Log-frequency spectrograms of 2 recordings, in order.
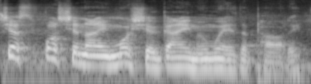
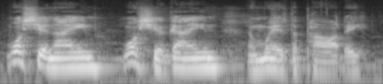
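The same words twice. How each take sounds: First: Smooth cheesy chat-up line, dropping lower at the end; a second go at the cheesy pickup line. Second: Smooth pickup-line delivery; cheesy bar pickup line, falling lower to the end. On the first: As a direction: deliver it like a market trader's line. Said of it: "give it a try". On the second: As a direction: sell it like a cheesy chat-up line. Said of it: "I'm gonna give you a hit online". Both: Shown as a demonstration.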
